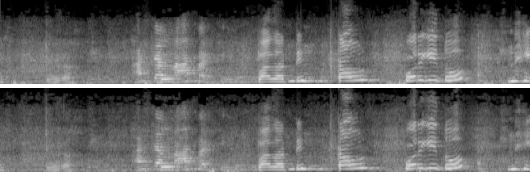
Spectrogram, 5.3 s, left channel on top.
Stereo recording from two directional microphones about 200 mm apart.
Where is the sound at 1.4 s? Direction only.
15° right (ahead or behind).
